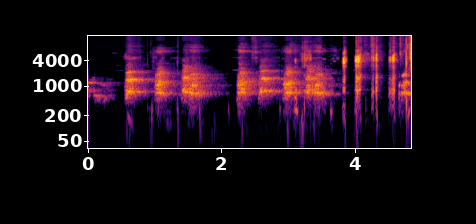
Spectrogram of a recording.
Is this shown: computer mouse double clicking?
no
